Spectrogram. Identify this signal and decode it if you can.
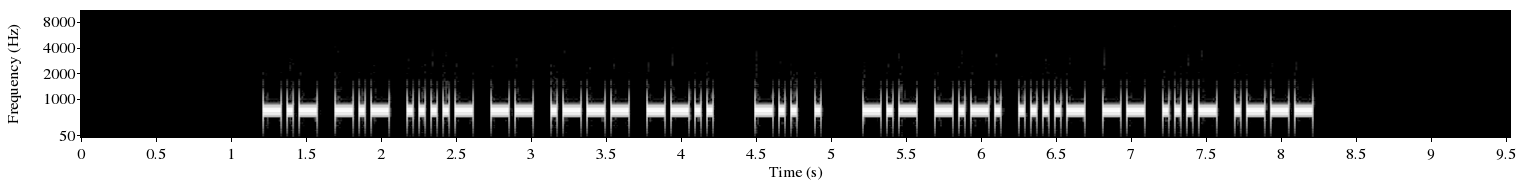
Morse code, heard as a keyed tone, about 30 wpm, 700 Hz. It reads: KK4MJZ DE KC4MVJ
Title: USA Callsign DE Callsign - 6 Characters - 30wpm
